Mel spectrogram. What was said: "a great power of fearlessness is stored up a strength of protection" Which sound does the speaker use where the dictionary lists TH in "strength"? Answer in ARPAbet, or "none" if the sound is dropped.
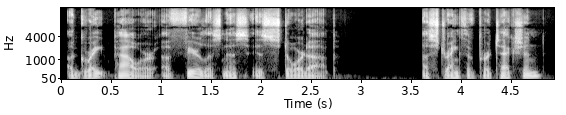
TH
